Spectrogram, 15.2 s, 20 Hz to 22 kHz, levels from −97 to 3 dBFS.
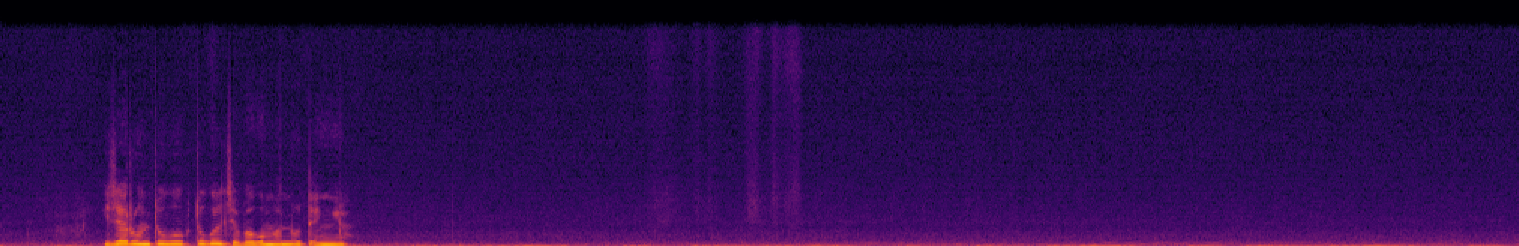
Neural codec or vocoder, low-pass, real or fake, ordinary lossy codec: autoencoder, 48 kHz, 128 numbers a frame, DAC-VAE, trained on Japanese speech; 19.8 kHz; fake; none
